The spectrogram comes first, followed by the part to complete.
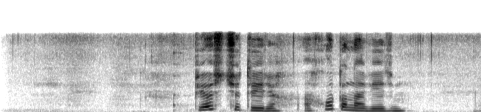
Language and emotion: Russian, neutral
